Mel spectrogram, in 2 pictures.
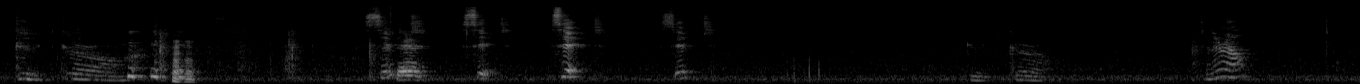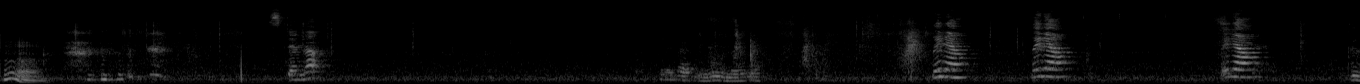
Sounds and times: Speech: 3.7s - 7.2s, 9.6s - 10.6s, 20.2s - 21.3s.

